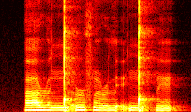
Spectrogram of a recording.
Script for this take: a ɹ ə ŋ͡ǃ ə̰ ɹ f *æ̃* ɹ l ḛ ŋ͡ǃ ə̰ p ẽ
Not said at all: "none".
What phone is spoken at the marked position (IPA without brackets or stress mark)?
ə̃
